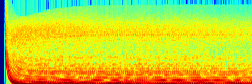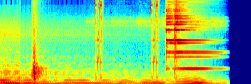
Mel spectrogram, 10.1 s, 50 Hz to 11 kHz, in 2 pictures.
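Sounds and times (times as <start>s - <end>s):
mouse clicks: 7.0s - 7.2s, 8.1s - 8.4s
bright bell ding: 8.4s - 9.6s.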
